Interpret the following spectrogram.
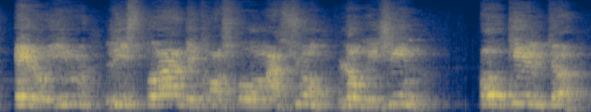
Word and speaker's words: Elohim: Dans les systèmes masorétiques, Alhim se prononce Elohim, l'histoire des transformations, l'origine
